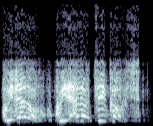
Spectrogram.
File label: near waypoint, mood med, speech; War Thunder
